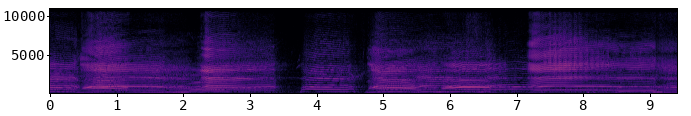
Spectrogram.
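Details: Several Zwartbles lambs on a farm in County Kilkenny, Ireland, bleat loudly and repeatedly after their evening meal, screaming for their mothers after being separated from the ewes.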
